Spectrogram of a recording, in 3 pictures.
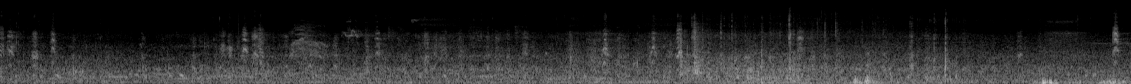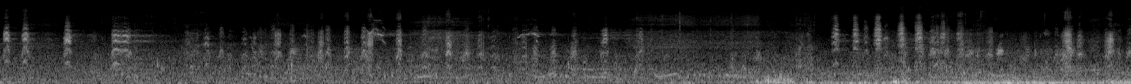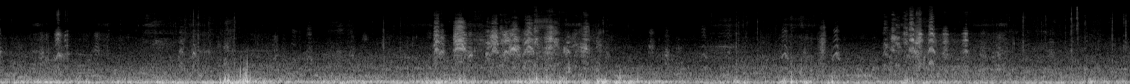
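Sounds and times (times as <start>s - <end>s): gulls giving harsh calls: 11.0s - 32.8s
low rumble: 19.0s - 33.9s.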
